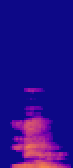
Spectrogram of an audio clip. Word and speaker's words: limb: If you lose a limb, limb. L. I lit. Short sound. I it I lit. Limb.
